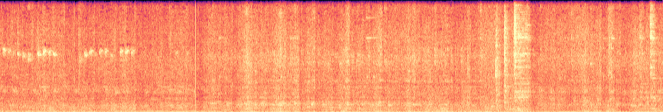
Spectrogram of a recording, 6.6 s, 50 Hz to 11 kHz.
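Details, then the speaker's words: Chevrolet C10 truck, V8 just started after long sitting, cold: rough rumbling idle with a faint high squeal from a slipping squeaky belt; engine misfiring, owner suspects plug wires, coil or distributor, also blowing smoke, likely worn rings. "see I don't know if you can hear behind the squeaky Bell but it's misfiring it doesn't it just doesn't run right I don't like it so I'll have to look at that"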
